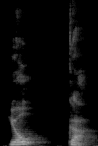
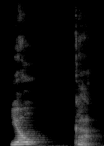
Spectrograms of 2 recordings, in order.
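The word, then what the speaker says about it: 四日: The 4th is Yoka. Yoka. There is a pause in the middle. The 8th is the exact opposite of that. We lengthen out the O sound.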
